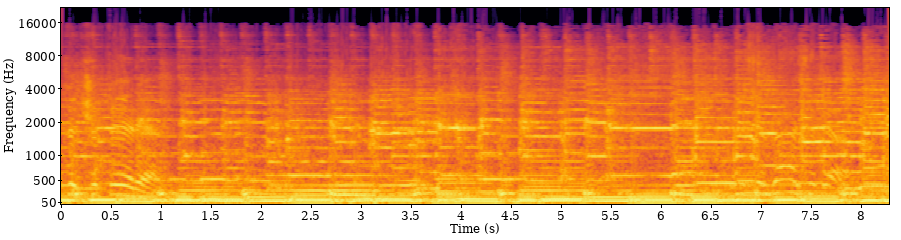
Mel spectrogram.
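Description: Live band playing loudly, electric guitar over a heavy, shifting bass line.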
